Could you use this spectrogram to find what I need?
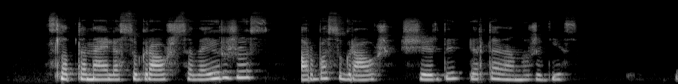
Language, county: Lithuanian, Kaunas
